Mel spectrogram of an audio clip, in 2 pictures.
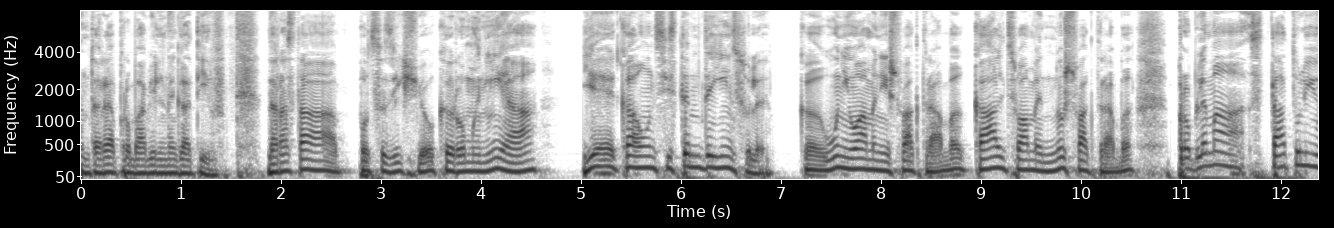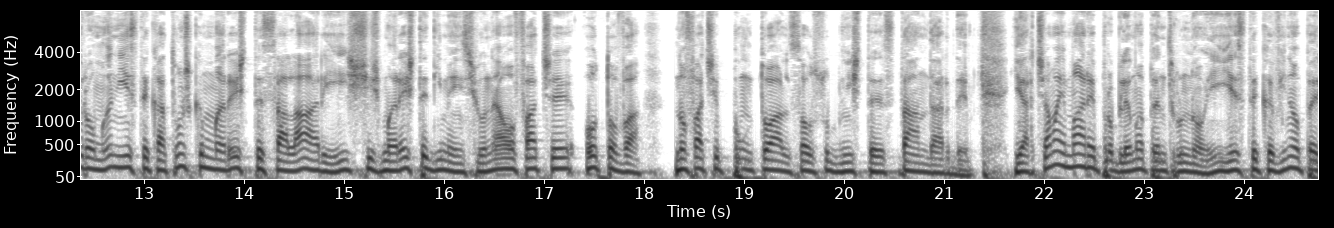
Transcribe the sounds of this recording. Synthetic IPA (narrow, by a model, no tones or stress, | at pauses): ɨnt̪əɾeapɾo̞babilne̞ɡat̪ḭvd̪aɾast̪apo̞t̪səzikʃije̞̰wkʰəɾo̞mɨnia | je̞kaunsist̪e̞md̪e̞insule̞̰ | kʰə̰unioame̞nʲjɨʃfa̰kt̪ɾea̰bəkəalt̪sʲoame̞nʲnuʃfakt̪ɾea̰bəpɾo̞ble̞mast̪at̪ulujɾo̞mɨnje̞st̪e̞kəat̪unt͡ʃʲkɨnd̪məɾe̞ʃt̪e̞salaɾijʃiʒməɾe̞ʃt̪e̞d̪ime̞nsiunea̰o̞fat͡ʃe̞o̞t̪o̞vanuofat͡ʃe̞puŋk̚t̪ualsawsubniʃt̪e̞st̪and̪ard̪e̞̰jart͡ʃamajmaɾe̞pɾo̞ble̞məpe̞nt̪ɾuno̞jːe̞st̪e̞kəvineo̞pe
